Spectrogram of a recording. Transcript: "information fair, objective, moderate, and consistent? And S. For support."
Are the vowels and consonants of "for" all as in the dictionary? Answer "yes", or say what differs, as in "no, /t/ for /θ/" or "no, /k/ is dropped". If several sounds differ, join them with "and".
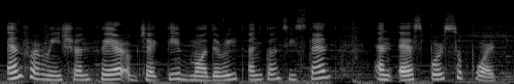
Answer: no, /p/ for /f/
